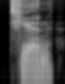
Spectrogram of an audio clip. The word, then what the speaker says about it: 添: Pronounced tien.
